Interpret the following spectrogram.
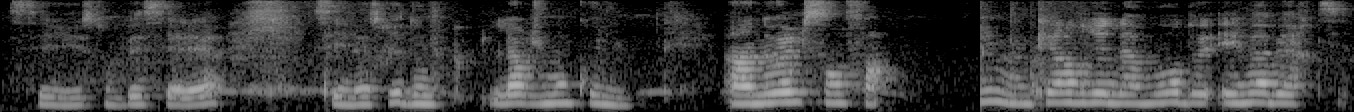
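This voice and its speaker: A woman's voice: fairly high pitch, flat delivery, normal speed, darkish tone, slight background noise. A young woman chatting casually and eagerly about her books, with frequent hesitations. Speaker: book vlogger. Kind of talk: casual chat.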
